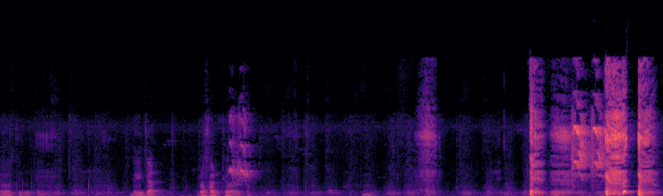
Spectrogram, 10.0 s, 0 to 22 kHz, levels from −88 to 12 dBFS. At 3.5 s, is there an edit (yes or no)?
no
